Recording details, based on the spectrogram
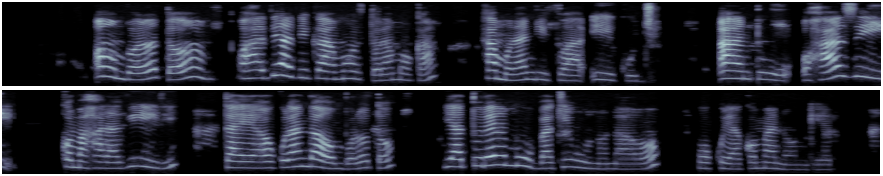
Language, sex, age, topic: Oshiwambo, female, 25-35, finance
